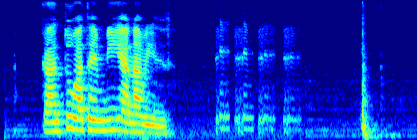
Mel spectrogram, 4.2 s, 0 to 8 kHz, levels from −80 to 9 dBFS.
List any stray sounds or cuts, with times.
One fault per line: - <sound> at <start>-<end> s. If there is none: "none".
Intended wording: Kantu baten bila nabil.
- laugh at 2.1-3.0 s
